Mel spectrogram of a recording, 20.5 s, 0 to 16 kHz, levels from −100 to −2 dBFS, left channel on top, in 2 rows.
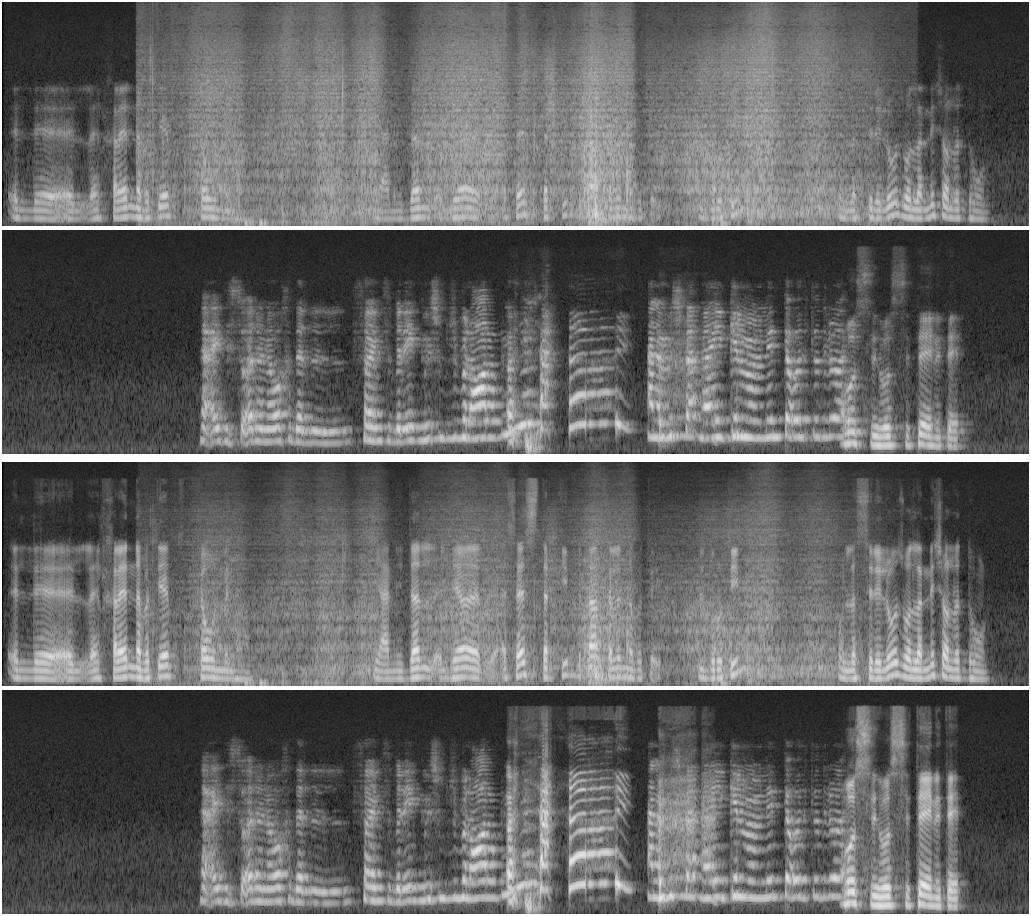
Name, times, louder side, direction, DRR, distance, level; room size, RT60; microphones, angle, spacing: voice 1, 0.1-1.7 2.0-2.5 3.7-6.6 7.0-7.5 8.4-9.9 15.3-16.6 16.8-17.4 18.7-19.8, right 7 dB, 70° right, 0.4 m, -23 dB
sound 1, 1.3-9.1, left 5 dB, 75° left, 1.1 m, -30 dB
voice 2, 12.2-15.6 16.7-18.7, equal, 5° right, 0.9 m, -25 dB
7.3 x 6.1 x 3.5 m
head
